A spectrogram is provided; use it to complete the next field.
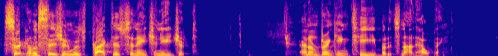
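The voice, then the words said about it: Froggy, raspy voice. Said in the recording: “I have a dry cough ... my voice is getting froggy or raspy”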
